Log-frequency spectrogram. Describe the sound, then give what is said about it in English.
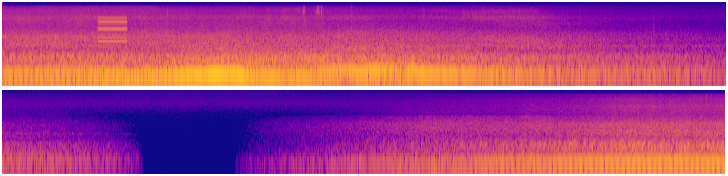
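A car engine rumbles steadily with a low, droning hum while the car is driven, fades out completely for a few seconds midway, then swells back to the same steady drone. No one speaks. “All right, keep the car running.”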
